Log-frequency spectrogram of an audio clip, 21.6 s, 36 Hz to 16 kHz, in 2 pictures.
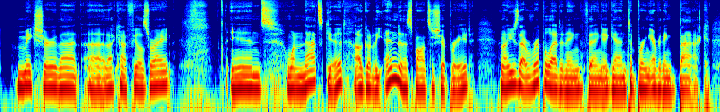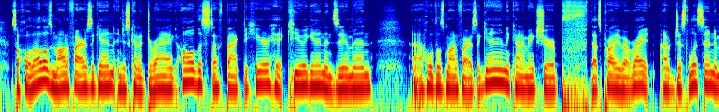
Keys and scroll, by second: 0.7 space, 3.1 space, 16.2 q.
